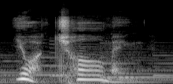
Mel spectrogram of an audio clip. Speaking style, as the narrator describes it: he cried

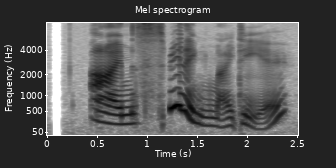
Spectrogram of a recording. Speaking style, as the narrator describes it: croaked the old woman

